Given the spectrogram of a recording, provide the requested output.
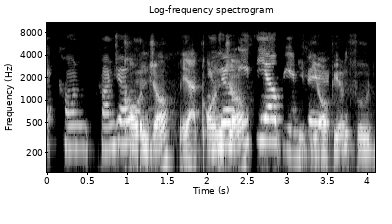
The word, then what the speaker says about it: Konjo: Konjo, yeah, Konjo Konjo.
